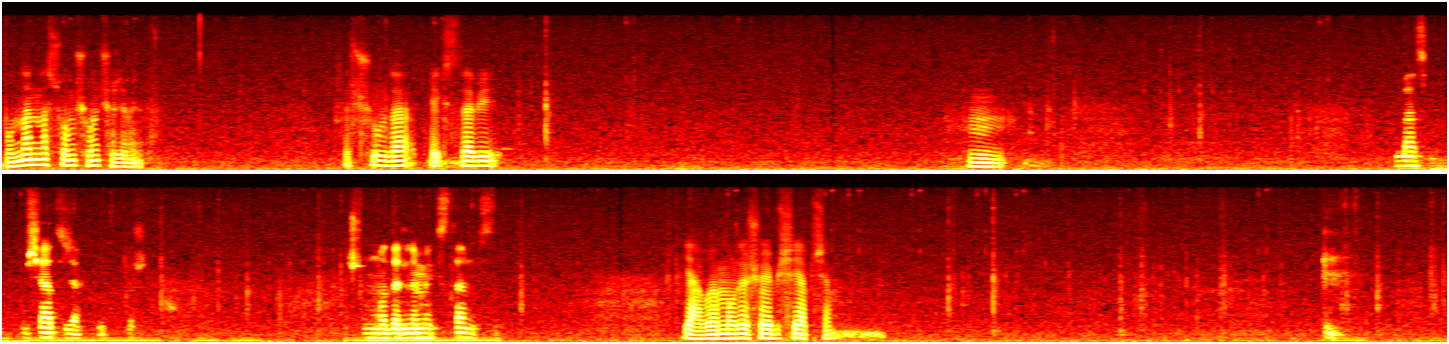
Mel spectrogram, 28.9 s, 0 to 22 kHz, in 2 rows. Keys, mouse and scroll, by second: 2.4 middle click, 3.1-3.6 scroll up 2, 3.6 shift+middle click, 3.9 g, 4.7 scroll down 2, 4.9 middle click, 5.5 scroll up 1, 6.3 click, 6.5 g, 7.9-10.4 middle drag, 10.4 a, 11.1 scroll down 1, 11.4-12.5 middle drag, 12.5-13.2 scroll up 3, 13.2 click, 14.6 g, 15.3-15.8 scroll down 1, 15.8 shift+middle click, 16.1 scroll up 1, 16.6 ctrl+z, 17.1 middle click, 17.9 ctrl+z, 18.2 ctrl+z, 18.7-21.2 middle drag, 21.2 3, 21.8 alt+click, 22.7 shift+click, 23.0 shift+click, 23.6 shift+click, 24.3 shift+click, 24.7 x, 24.9-26.3 middle drag, 26.3 l, 27.1 x, 27.2-28.9 middle drag.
